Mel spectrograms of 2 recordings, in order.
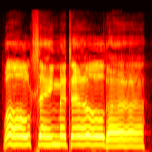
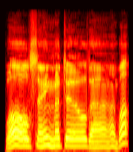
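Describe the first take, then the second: First: Sung, very loud, high, long-held song line; sung, belt it out slowly, off key; off-key singing. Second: Loud, high, slow singing, cut short; sung, belt out the opening, then break off; sung, bursting into song. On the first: Frightened amateur singing to the youths, off-key belting. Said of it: "you're a bit off key". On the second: Narrator singing for the youths after a prod, bursting into song. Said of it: "I burst into song". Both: Acted.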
